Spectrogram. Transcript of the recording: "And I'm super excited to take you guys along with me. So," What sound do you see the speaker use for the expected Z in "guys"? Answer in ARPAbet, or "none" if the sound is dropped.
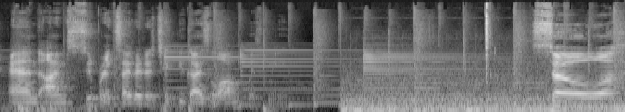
Z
